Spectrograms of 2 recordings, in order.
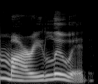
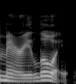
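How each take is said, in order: First: The name is said with Welsh sounds. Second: The name is said with English sounds. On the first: The speaker calls it right. "that thing is the Mari Lwyd" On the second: The speaker calls it wrong. "commonly mispronounced as"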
